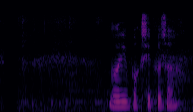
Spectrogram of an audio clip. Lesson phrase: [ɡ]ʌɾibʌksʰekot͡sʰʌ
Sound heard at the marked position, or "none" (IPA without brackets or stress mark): ɡ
